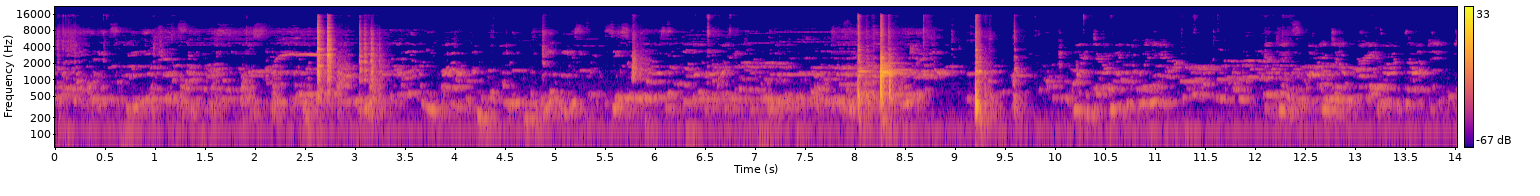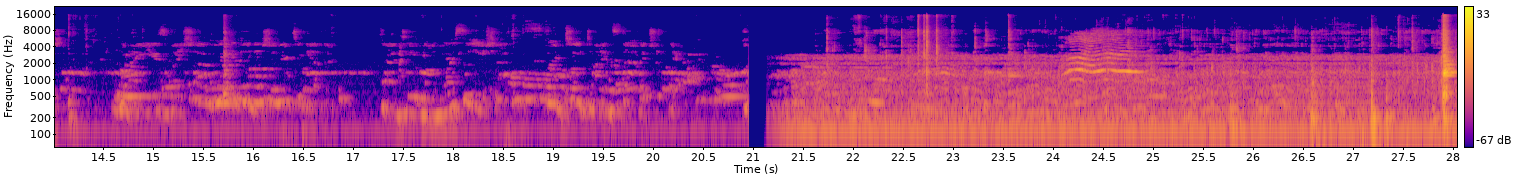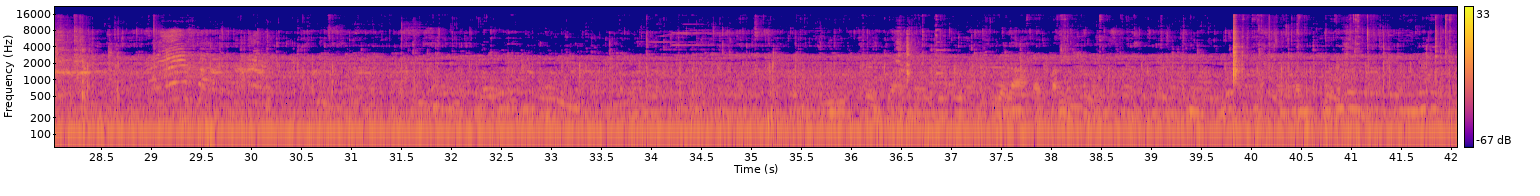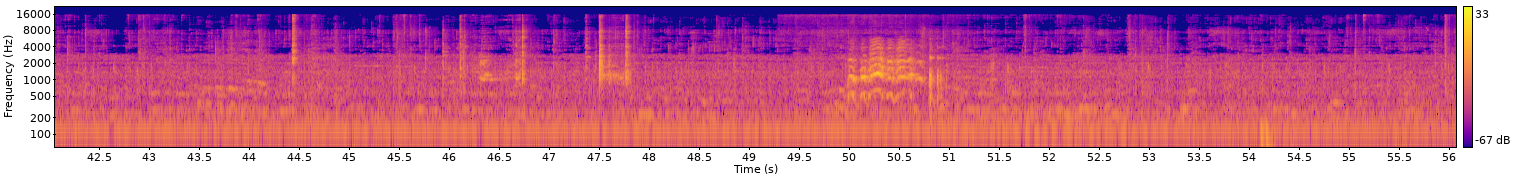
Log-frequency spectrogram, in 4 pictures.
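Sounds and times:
shrimp clinking into metal pot: 8.0s - 8.6s, 27.8s - 28.5s, 50.8s - 51.0s.

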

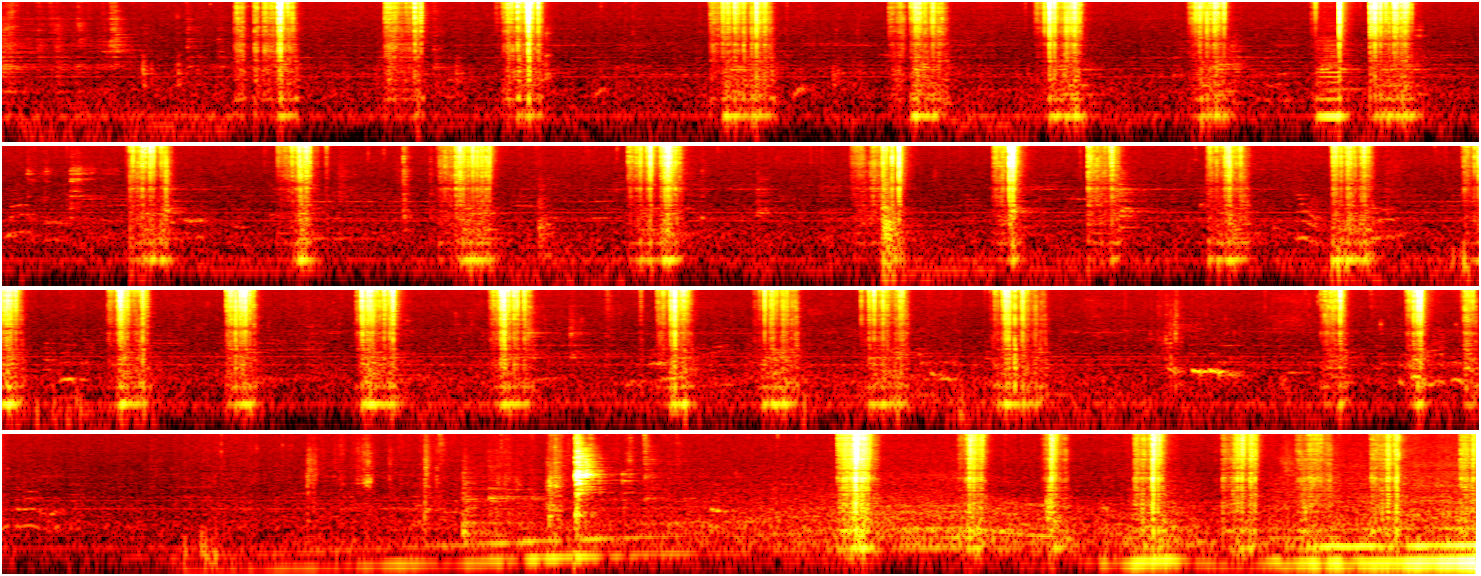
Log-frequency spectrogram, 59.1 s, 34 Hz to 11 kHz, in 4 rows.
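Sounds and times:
welding arc crackling: 2.3s - 3.0s, 3.8s - 4.3s, 5.0s - 5.4s, 7.1s - 7.8s, 8.9s - 9.5s, 10.4s - 10.8s, 11.9s - 12.2s, 13.1s - 14.1s, 16.0s - 16.5s, 17.6s - 18.0s, 19.1s - 19.7s, 21.0s - 21.6s, 23.3s - 23.8s, 24.7s - 25.0s, 25.6s - 26.0s, 26.8s - 27.3s, 28.1s - 28.5s, 29.4s - 29.8s, 30.6s - 31.0s, 31.8s - 32.1s, 33.1s - 33.6s, 34.4s - 34.8s, 36.1s - 36.4s, 37.1s - 37.5s, 38.1s - 38.6s, 39.4s - 40.0s, 42.7s - 43.0s, 43.6s - 44.3s, 52.6s - 53.1s, 53.9s - 55.0s, 55.6s - 59.0s.

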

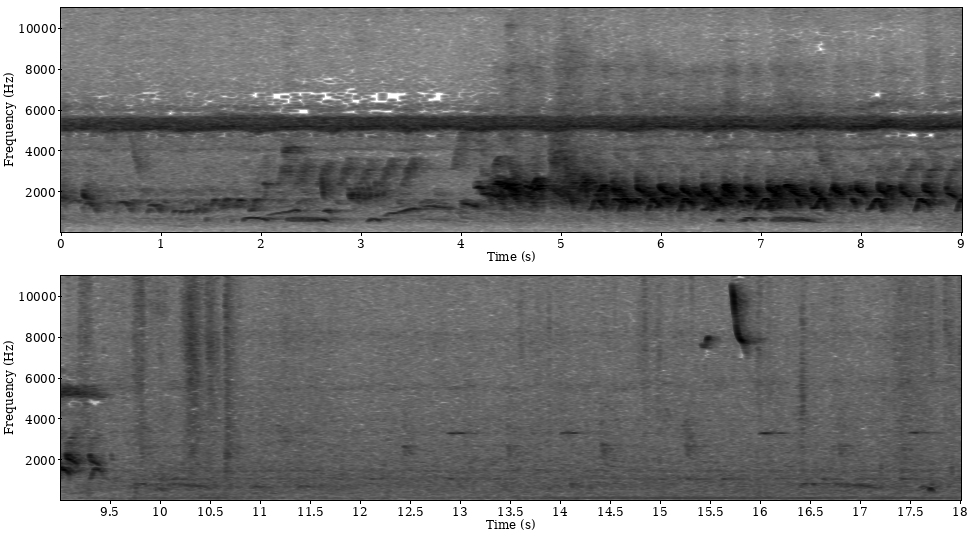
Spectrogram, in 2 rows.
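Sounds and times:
bird chirping: 12.4s - 18.0s.

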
